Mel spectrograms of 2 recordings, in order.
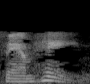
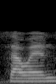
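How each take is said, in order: First: The name is read as English spelling suggests. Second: The name is said in its native form. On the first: The speaker calls it wrong. "if you read the word in American, it would be Samhain" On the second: The speaker calls it right. "it's Samhain"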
